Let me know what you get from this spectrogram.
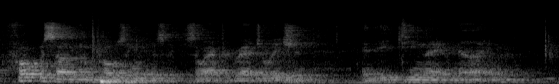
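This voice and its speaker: A man's voice: lowish voice, moderate pace, warm tone, slight background noise. Older man lecturing from far away in an echoey hall. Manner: chatty and digressive, sings snatches of tunes. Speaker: pre-concert speaker. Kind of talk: informal music history talk.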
